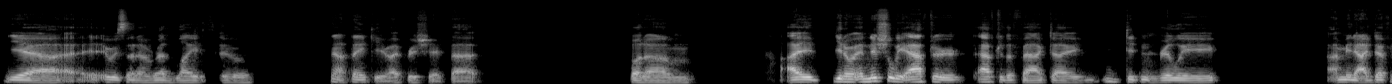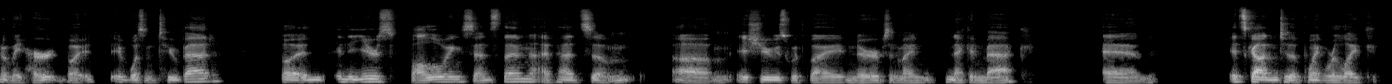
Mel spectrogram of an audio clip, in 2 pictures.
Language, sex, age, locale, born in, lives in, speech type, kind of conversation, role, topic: English, male, 25-29, en-US, United States, United States, conversation, advice, user, How can I regain motivation for my goals?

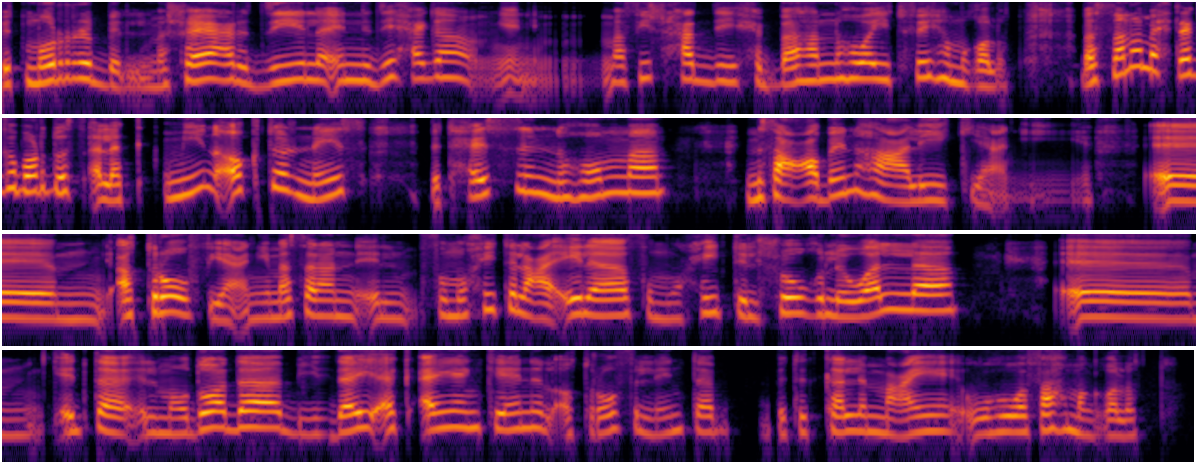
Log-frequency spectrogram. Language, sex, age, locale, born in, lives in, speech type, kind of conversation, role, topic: Arabic, female, 30-34, ar-EG, Egypt, Egypt, conversation, advice, advisor, إيه سوء فهم حصل معاك قبل كده بسبب رسالة نصية أو إيميل؟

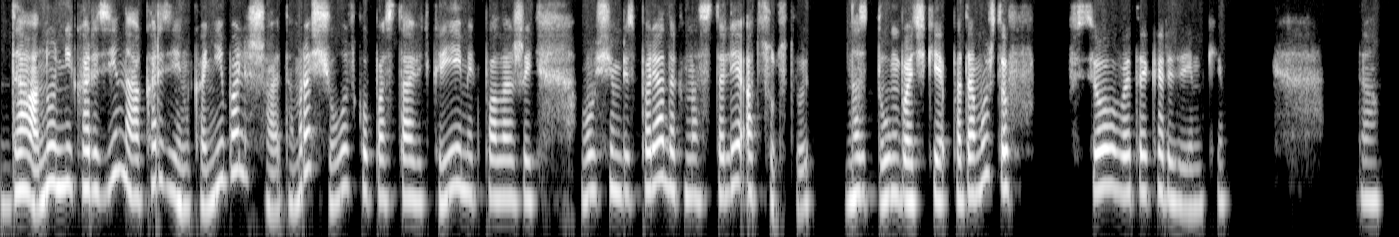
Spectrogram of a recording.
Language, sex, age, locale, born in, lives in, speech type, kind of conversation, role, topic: Russian, female, 45-49, ru-RU, Ukraine, Spain, conversation, unstructured, none, Какой навык, приобретённый в детстве, до сих пор помогает вам в жизни?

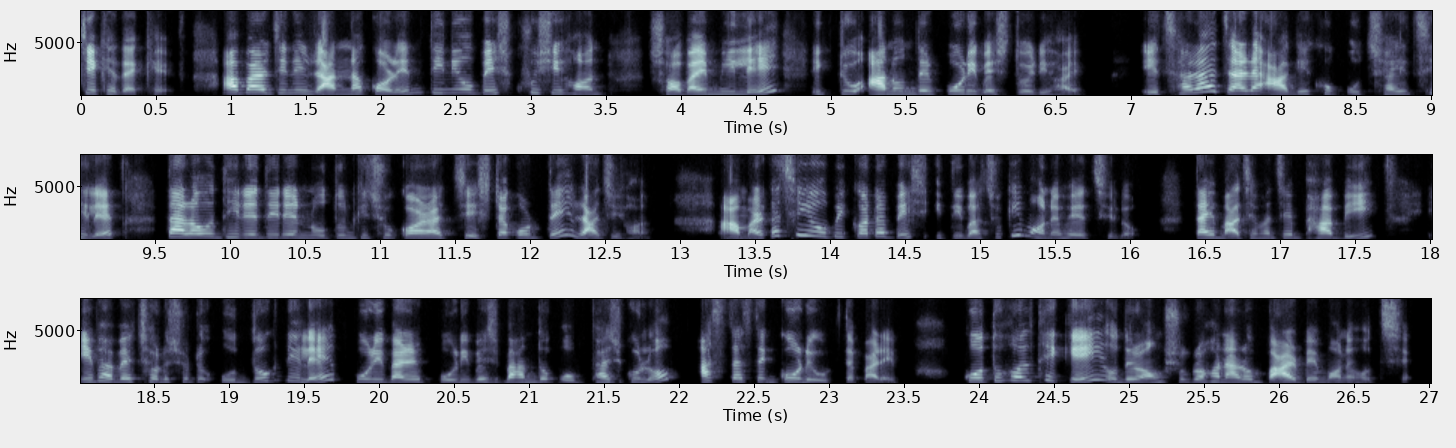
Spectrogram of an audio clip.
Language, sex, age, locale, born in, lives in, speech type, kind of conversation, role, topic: Bengali, female, 20-24, bn-BD, Bangladesh, Bangladesh, read, expert-assistant, asker, পরিবারে পরিবেশবান্ধব অভ্যাস গড়ে তুলতে কী ধরনের ছোট উদ্যোগ নেওয়া যেতে পারে?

